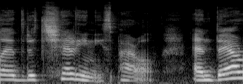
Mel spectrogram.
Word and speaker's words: Cellini: if you are wondering why it's called a seline spiral actually some people call it the cellini spiral and they are right that's how it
